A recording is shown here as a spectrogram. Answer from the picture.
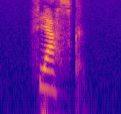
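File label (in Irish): "wreath", Irish; gcompris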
